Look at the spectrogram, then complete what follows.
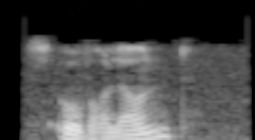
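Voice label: "ewerland", Alsatian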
